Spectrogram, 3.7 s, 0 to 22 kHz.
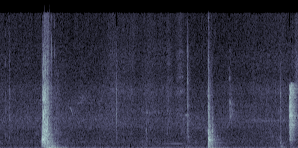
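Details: Nissan 350Z door after replacing the broken exterior door handle: two sharp latch clunks a couple of seconds apart then a quick click; the latch now locks, unlocks and releases cleanly.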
